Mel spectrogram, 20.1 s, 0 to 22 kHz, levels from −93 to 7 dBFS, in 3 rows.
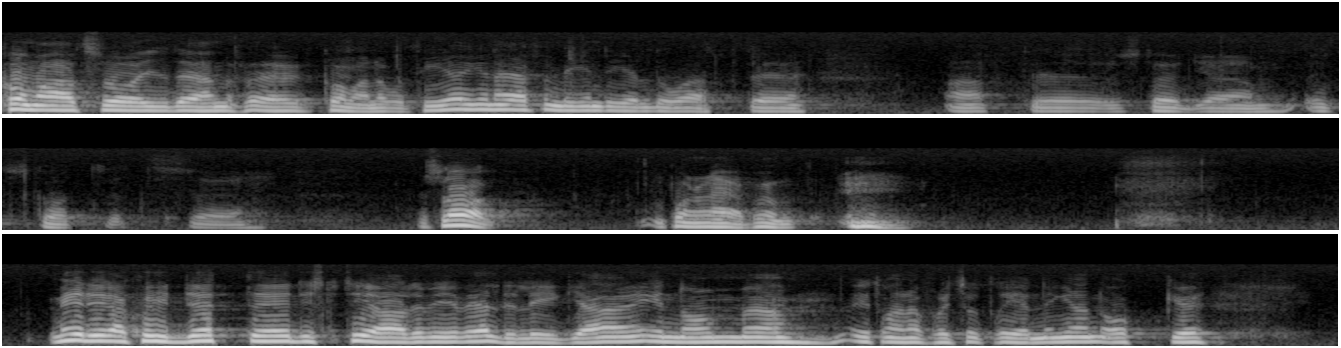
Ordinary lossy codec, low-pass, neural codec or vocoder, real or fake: none; 7.2 kHz; none; real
